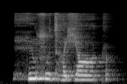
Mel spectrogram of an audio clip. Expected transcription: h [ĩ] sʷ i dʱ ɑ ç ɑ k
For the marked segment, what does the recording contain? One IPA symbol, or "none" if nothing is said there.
ĩ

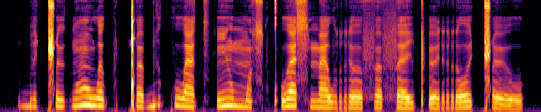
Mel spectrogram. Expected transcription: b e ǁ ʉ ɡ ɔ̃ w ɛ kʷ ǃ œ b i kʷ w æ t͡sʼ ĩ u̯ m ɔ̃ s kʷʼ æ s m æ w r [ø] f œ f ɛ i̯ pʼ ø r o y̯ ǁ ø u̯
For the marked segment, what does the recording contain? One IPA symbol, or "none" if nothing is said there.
ɵ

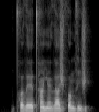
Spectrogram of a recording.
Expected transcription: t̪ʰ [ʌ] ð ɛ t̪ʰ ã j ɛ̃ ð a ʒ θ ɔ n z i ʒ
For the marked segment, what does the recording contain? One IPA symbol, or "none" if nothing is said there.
ʌ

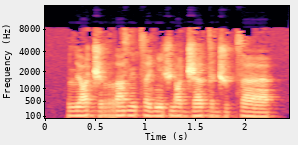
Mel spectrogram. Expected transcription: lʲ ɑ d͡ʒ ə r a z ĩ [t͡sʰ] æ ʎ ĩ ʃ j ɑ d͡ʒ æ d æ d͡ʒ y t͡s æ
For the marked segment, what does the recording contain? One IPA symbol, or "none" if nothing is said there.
t͡s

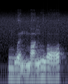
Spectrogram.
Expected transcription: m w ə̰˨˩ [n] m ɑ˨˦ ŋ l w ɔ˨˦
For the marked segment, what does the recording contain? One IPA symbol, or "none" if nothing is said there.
n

